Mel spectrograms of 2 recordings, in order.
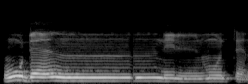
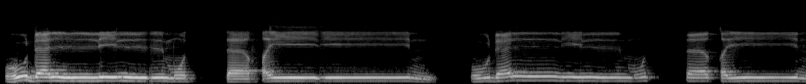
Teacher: Nah, langsung ke lamnya. Tanpa dia harus dengung. · Jadi tanwin bertemu dengan lam, maka cara bacanya diidghamkan ke lamnya tanpa dengung. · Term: idgham bila gunnah, idgham bila gunna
